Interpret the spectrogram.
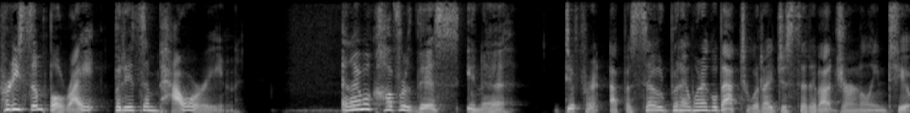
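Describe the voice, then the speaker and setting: On a very clean recording with a silent background, a woman at a medium pitch talks at a fairly quick pace in an enthusiastic tone with very wide pitch swings. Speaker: podcast host. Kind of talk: motivational podcast talk.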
